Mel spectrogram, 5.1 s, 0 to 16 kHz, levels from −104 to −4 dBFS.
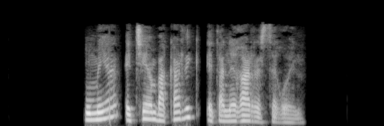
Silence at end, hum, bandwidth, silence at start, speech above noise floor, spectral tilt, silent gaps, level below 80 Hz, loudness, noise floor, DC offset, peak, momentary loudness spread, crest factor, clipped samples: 1.1 s; none; 8 kHz; 1.15 s; over 69 dB; -5 dB/octave; 2.68-2.75 s; -64 dBFS; -21 LUFS; under -90 dBFS; under 0.1%; -6 dBFS; 11 LU; 18 dB; under 0.1%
